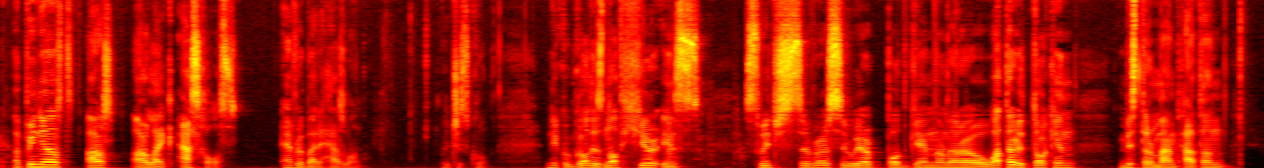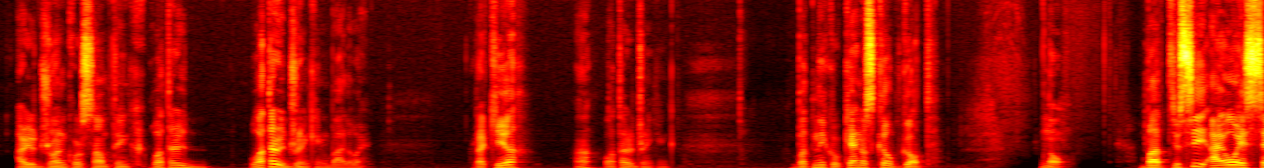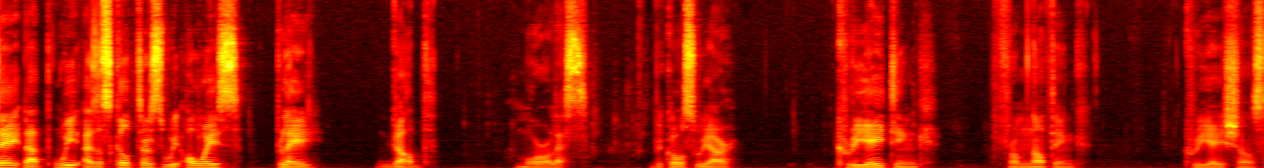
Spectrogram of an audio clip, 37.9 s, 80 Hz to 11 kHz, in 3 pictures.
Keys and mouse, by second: 25.1 alt+q, 26.9 ctrl+alt+click, 27.1-34.1 alt+right drag, 31.2 shift+r, 33.7 ctrl+r, 34.1-37.9 shift+drag.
